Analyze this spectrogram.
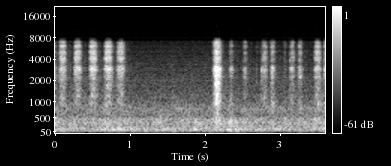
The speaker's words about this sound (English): Right now, I'm going to ask you to do what's kind of, it's called a cleansing breath. And what it is you're going to breathe in through the nose 4 times very rapidly, and then exhale through the nose 4 times very rapidly. So you're going to go.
